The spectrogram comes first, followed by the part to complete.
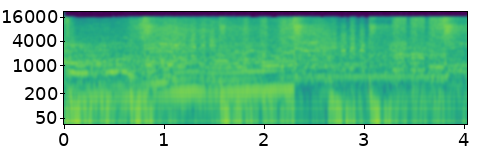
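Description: A drift car's engine revving, its note climbing for about two seconds and then cutting off suddenly, over background music.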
